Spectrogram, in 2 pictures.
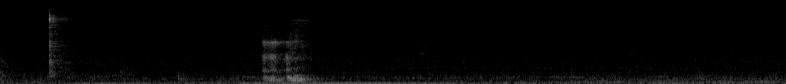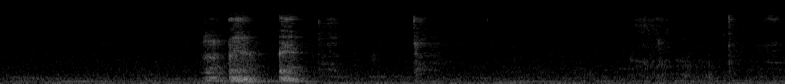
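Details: Short, abrupt throat-clearing sounds recur at irregular intervals in a quiet room from a man with Tourette syndrome; vocal tic (throat clearing).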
